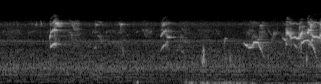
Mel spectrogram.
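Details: Rosy-faced lovebirds, probably birds escaped from aviaries, feeding in trees at Kyalami, Midrand, Johannesburg: scattered sharp, high squeaky chirps from several birds, busier near the end, over a steady low background hum.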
